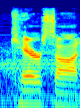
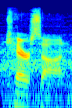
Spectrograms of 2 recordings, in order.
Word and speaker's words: Kherson: Kherson is the pronunciation. Thank you for that, Erica C. Kherson.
